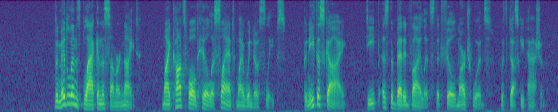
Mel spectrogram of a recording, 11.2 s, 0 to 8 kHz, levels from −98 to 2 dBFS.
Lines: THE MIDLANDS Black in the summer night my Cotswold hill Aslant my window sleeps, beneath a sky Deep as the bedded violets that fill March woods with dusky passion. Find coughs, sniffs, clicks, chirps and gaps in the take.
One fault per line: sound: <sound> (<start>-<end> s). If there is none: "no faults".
no faults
